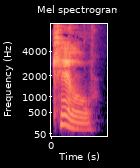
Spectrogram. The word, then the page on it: kill: British English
